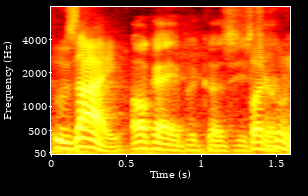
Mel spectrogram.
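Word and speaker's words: Uzay: He said he pronounced it Uzai. Okay, because he's But Turkish. who knows? We're in America now. We say Right. fucking Uze, and that's a knockoff line of Star Wars.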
